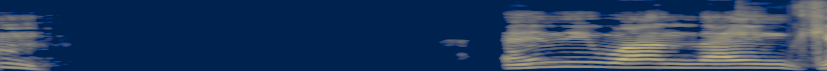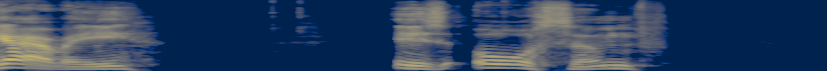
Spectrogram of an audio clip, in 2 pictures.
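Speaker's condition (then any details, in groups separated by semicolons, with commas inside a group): ALS; speech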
